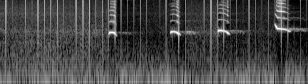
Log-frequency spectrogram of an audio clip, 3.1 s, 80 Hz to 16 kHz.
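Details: Osprey recorded on a December morning (13 December 2021) at Captiva, Florida, during mating: four separate high, downslurred whistled chirps spaced about half a second apart, each trailing into a thin tone, over heavy low wind rumble.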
